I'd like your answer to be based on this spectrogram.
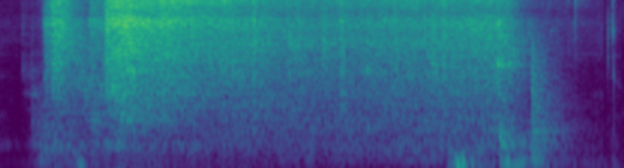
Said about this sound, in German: So hört sich übrigens meine Dusche an.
